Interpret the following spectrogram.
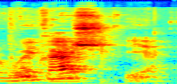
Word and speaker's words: Łukasz: And today I'm going to speak with or Łukasz in Polish. Łukasz in Polish, but it's Yes. easier to pronounce for all the foreign people as.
